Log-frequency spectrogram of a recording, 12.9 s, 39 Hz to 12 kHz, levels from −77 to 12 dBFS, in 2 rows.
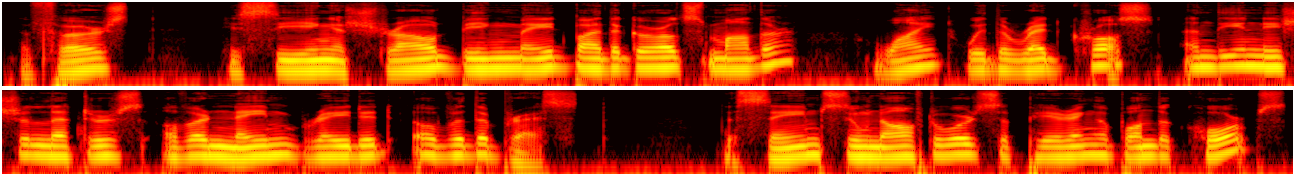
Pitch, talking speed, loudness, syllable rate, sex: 130 Hz, 165 wpm, -18 LUFS, 4.5 syllables/s, male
